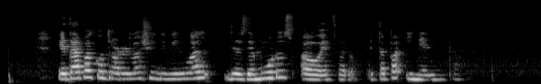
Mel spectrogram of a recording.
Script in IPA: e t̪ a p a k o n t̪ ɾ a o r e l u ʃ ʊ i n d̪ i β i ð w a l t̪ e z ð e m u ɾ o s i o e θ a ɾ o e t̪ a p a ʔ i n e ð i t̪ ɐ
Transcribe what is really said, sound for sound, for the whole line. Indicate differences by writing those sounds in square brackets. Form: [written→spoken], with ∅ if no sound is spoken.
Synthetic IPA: e t̪ a p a k o n t̪ ɾ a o r e l [u→ɔ] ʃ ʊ i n d̪ i β i ð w a l [t̪→d̪] e z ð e m u ɾ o s [i→a] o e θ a ɾ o e t̪ a p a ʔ i n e ð i t̪ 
